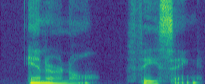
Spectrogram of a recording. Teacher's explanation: The letter T in internal is often very soft in American English. It almost sounds like internal.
